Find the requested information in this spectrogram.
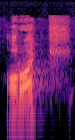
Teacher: الكاف قصيرة لأنها حرف شديد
